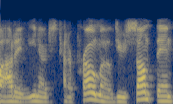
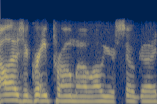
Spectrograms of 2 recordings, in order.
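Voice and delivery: put-on fawning, flattering tone, quieter; 6 dB quieter than usual. Retelling what a colleague said on their return: imitating someone flattering. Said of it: "blowing smoke up your ass".

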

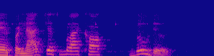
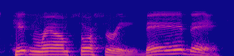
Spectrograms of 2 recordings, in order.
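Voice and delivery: pitched-up New Orleans accent; 5 semitones higher than usual. Repeating what she says on the stream, in that New Orleans accent. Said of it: "in that New Orleans accent".

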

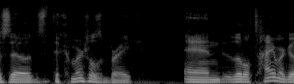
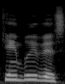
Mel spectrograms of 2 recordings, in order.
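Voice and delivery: sobbing through the words, pitched-up crying voice; 10 semitones higher than usual. Retelling a breakup scene where he cries, imitating him crying. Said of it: "you see him crying like".

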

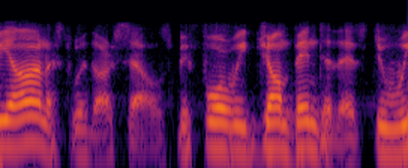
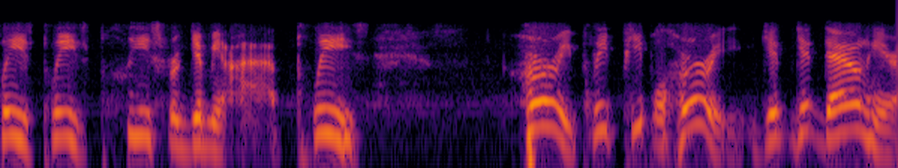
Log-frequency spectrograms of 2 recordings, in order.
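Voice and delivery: breaking-down, desperate voice, pitched higher; 4 semitones higher than usual. Retelling what Daniel Bryan said while beside himself: acting out Daniel Bryan's breakdown pleading. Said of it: "having a nervous breakdown practically over it".

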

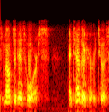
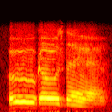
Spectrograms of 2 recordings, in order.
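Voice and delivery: ghostly, echoing spirit voice, as in a cave; 3 semitones higher than usual. Narrator reading a voice calling out across a cave: ghostly echoing voice. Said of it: "a ghostly voice echoed throughout the cave".

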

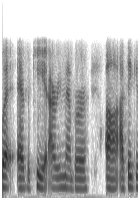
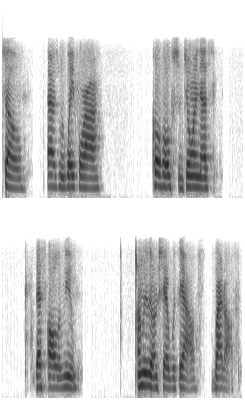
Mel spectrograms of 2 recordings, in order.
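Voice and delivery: speaking with mouth full. Live host opening the show while waiting for co-hosts, talking while chewing. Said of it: "I was chewing on something".

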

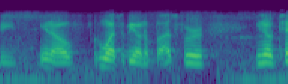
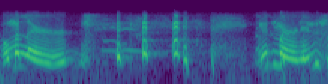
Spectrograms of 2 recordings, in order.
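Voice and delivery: very high, animated voice with swinging, swooping pitch; 13 semitones higher than usual. Repeating the line on request for another caller: Madea voice. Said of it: "can you say it again, [name]? How did it sound?".

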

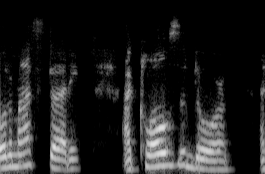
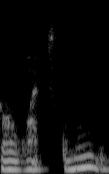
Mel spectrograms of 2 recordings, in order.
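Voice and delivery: very calm, hushed voice, much quieter; 2 semitones lower, 15 dB quieter than usual. Retelling what Spirit said to them again, in a very calm, quiet voice. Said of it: "very calmly, very quietly".

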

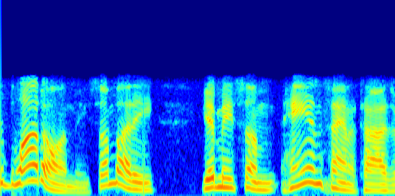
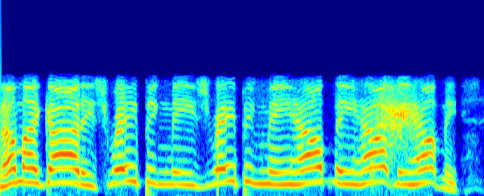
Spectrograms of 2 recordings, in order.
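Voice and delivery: mock, high-pitched woman's screaming; 8 semitones higher than usual. A pastor recounting a woman who came in, imitating a woman screaming. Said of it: "then she starts screaming".

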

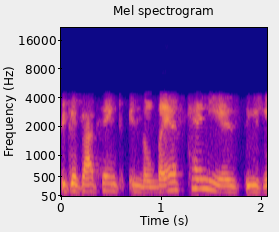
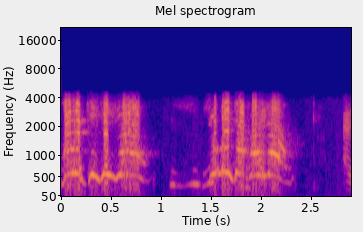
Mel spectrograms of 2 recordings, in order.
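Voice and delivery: imitated screaming, higher pitch; 3 dB quieter than usual. Retelling a soap scene where an actress identifies a body: imitating Maura West screaming. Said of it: "And she started screaming".

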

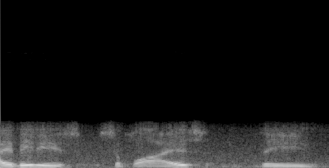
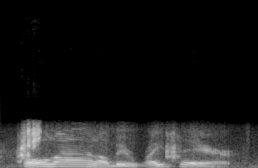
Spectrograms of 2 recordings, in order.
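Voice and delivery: play-acted, hollered voice; 4 semitones higher than usual. Retelling someone banging on the door while dressing: retelling hollering out. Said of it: "I hollered out".

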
